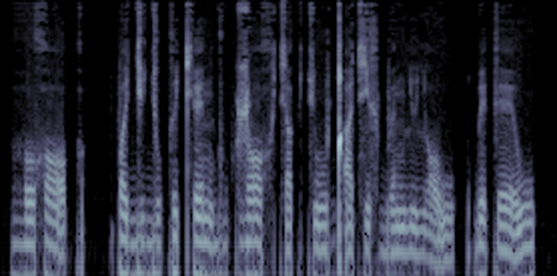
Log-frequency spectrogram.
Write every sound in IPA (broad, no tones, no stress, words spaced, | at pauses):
ɦox ɔk | pɐɟiɟuk ɘcʰen ɡʱukʐɔx cɐkcu ǃʼat͡ɕexbɘn ʎɨʎɔw | ɓekew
